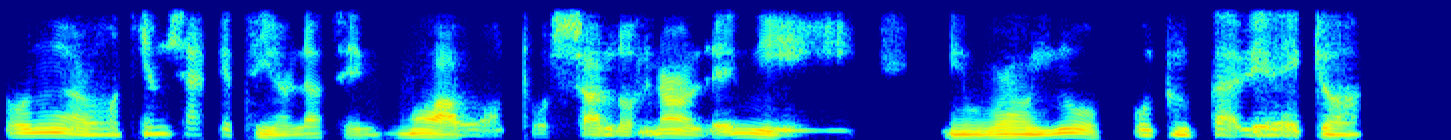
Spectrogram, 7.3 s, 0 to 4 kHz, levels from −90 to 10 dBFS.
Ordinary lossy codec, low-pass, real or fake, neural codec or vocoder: none; 3.6 kHz; fake; codec, 16 kHz, 1 kbps, X-Codec, HuBERT features, trained on balanced general audio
